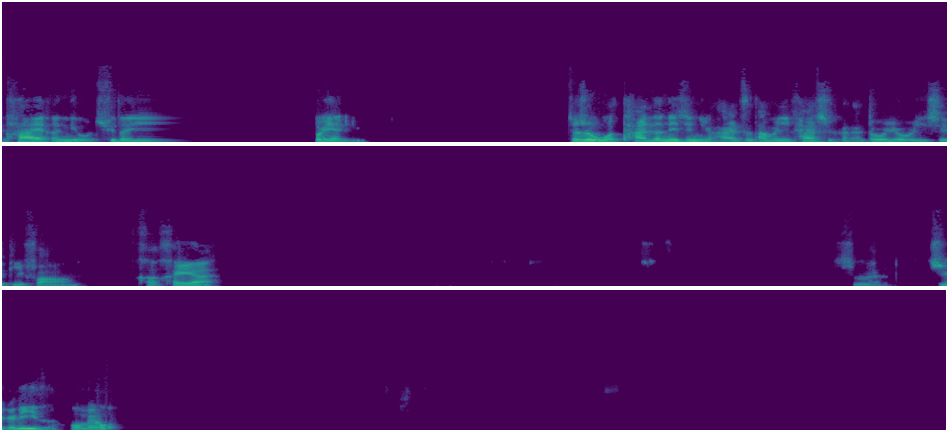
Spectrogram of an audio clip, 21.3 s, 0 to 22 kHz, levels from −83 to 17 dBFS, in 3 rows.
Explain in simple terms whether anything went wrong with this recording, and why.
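Two things went wrong, both caused by the connection rather than the recording.

Long network dropout, twice: from 1.03 to 2.37 s and from 14.98 to 16.58 s the sound cuts out. Each time the receiver briefly stretches the last bit of sound into a fading buzz, then goes quiet, for about 1 s in the first gap and about 1.5 s in the second. When the sound returns, the missing part is simply gone. The likely cause is that no audio data arrived from the network for over a second.

Repeated packet loss (robotic sound): just before the second dropout, from 14.73 to 14.98 s, the sound turns choppy. Five small pieces, none longer than 20 ms, went missing in quick succession, and each was papered over by repeating the previous sound. That patching covers about a third of this quarter-second, which is why it sounds choppy rather than natural. Here the connection was already faltering before it failed completely.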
